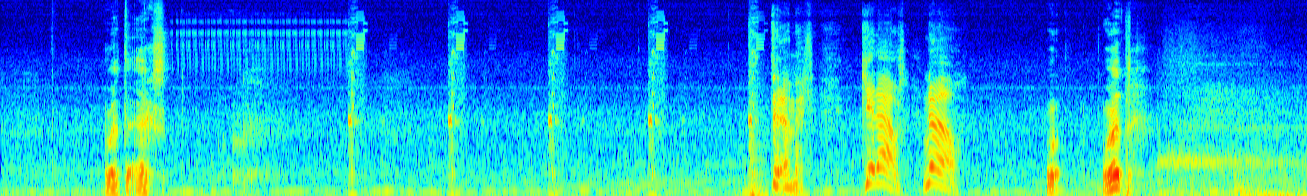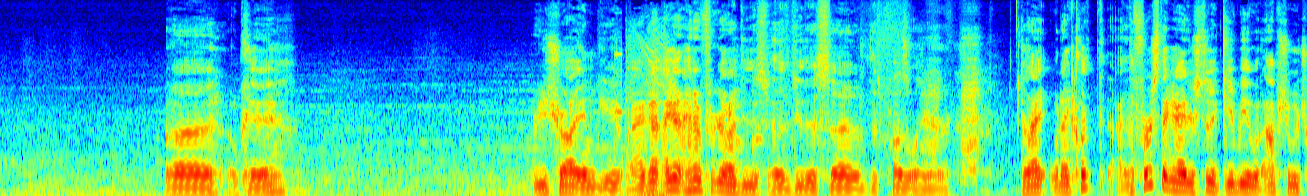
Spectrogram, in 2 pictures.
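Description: A middle-aged man talks calmly and close to a microphone.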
